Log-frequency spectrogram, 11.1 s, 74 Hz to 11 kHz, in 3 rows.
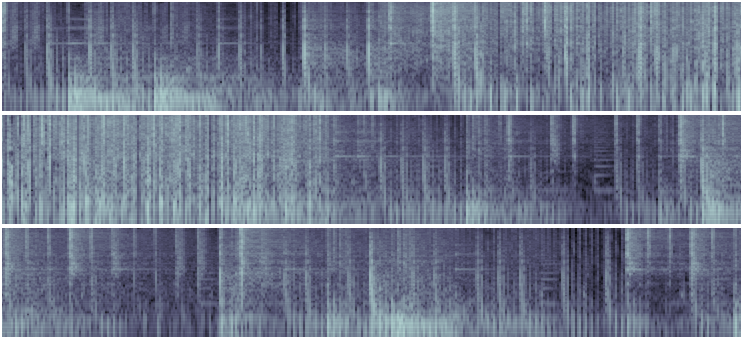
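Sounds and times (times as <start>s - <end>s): glitchy electronic music: 0.0s - 11.0s
low rhythmic pulse: 0.0s - 11.0s.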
